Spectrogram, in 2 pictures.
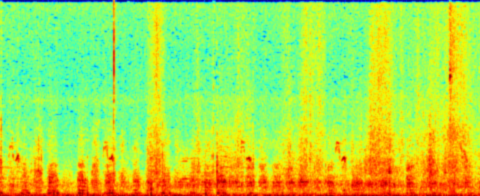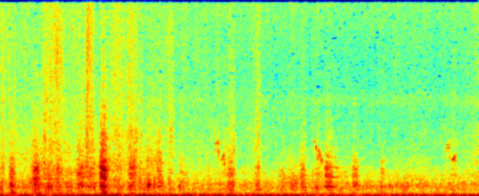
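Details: Seven-month-old West Siberian Laika, Jeko, breathing in fast repeated panting puffs, each a short noisy burst, with faint rustling and a brief distant voice in the background.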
